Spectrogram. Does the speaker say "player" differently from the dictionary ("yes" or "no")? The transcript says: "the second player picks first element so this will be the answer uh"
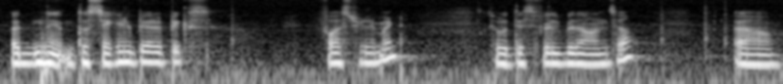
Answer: yes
